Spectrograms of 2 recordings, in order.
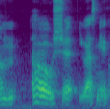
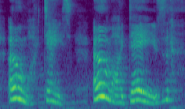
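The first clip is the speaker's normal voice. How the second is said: loud, high, silly put-on British accent; 7 semitones higher, 8 dB louder than usual. Announcing their accent popping up, then doing a british watermelon alien accent. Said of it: "British watermelon alien accent popping up".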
